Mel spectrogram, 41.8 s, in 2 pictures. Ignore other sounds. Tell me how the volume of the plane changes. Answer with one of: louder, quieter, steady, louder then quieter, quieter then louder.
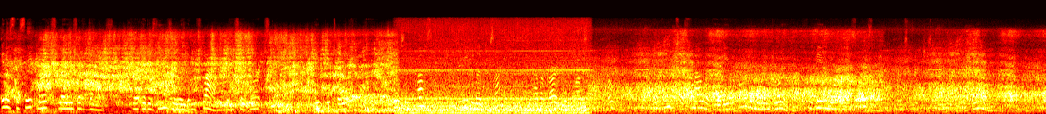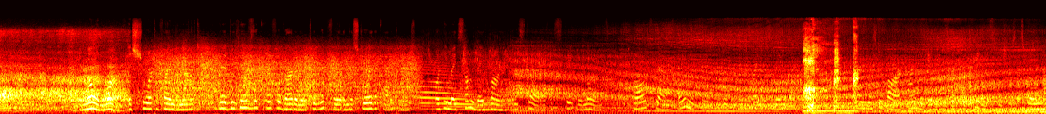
quieter.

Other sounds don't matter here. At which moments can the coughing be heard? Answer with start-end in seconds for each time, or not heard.
37.0-38.1.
